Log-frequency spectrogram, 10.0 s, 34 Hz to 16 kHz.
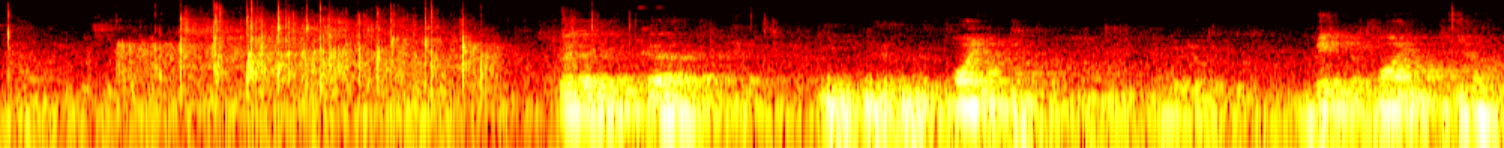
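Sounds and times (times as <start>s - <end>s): people clapping: 0.6s - 3.5s.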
